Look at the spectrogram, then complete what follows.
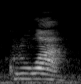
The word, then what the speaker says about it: croix: tem O e I, tem esse som de croix, croisé. Então, croisé a gente fala, mas ele se escreve croisé, né?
